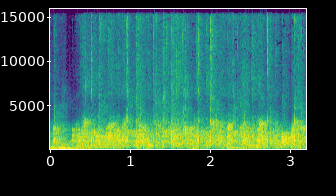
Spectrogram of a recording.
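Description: A church audience claps loudly and steadily during a pastor's sermon, dense overlapping applause filling the space for a few seconds with no pause.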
